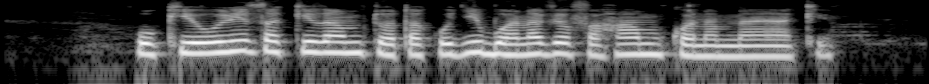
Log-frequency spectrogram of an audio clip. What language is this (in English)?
Swahili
